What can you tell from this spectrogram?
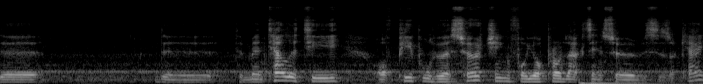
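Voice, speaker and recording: Pausing long and often, a man speaks with lively intonation. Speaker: SEO tutorial presenter. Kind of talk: tutorial. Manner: animated.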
